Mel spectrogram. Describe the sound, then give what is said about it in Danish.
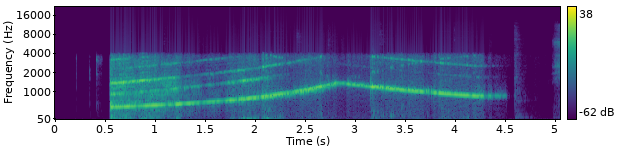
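An electronic alarm in a small room, set to six of its ten volume levels, gives a single loud wail that sweeps upward, peaks, then glides back down over about four seconds before cutting off. “Det er alarmen, ikke også? Wow. Og den er mega høj.”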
